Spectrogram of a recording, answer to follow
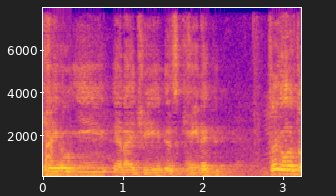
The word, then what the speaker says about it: Koenig: K-O-E-N-I-G is Koenig.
